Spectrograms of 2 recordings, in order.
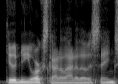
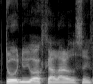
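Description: First: Low, muted mock objection. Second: Loud, insistent mock objection; louder mocked objection. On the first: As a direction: mimic a dull objector, pitched down. Mocking a New York defender, first take. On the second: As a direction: mimic the objector, pushing it louder. Mocking objector again, louder second take.

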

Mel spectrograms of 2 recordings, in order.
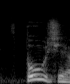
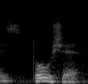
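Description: First: Higher punch on "bullshit"; mock indignant stress on "bullshit"; emphatic dismissal. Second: Said in the usual way. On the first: Fishburne dismissing the grisly art, higher and emphatic.

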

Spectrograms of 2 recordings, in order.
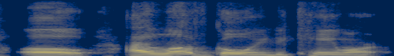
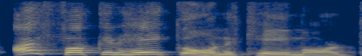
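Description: First: Slow, put-on gushing; mock delight, insincere and stretched; fake enthusiasm. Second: High, vehement outburst; exasperated, high-pitched declaration of hatred; emphatic loathing. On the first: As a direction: pretend to love it, drawing it out. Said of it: "But I don't fake". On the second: Acted. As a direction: blurt out the honest truth, pitched right up. Blunt truth against the faked line.

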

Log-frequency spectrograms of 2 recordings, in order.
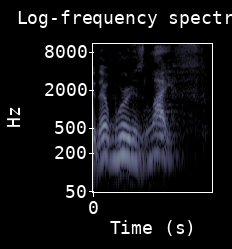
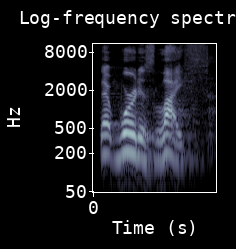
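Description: First: Much softer, slow and rising; slow quiet echo. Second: Slow, weighty preaching line; slow emphatic. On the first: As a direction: let it fall to a hush. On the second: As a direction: press each word slowly. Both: Acted.

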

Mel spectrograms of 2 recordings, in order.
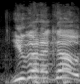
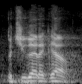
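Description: First: "You gotta go" hammered out at full voice; loud preaching call. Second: Said in the usual way. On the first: Real, not acted. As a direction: shout "You gotta go" from the pulpit.

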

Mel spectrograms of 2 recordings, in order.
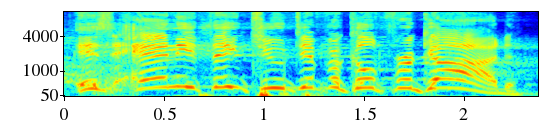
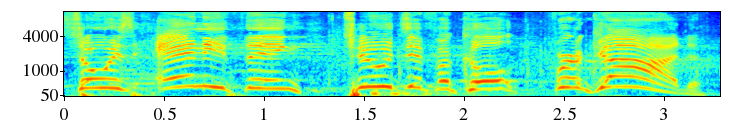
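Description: First: Shouted high and loud like a call to answer; preached shout. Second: High, loud rally cry of faith; preached shout. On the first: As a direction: belt it with full conviction. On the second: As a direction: lift it up so the whole room shouts back. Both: Shown as a demonstration. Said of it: "Say it again".

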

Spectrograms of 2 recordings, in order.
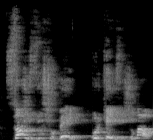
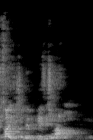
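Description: First: High and slow, leaning on "Só"; the key maxim, spoken slowly and weightily; slow emphatic statement. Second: Said in the usual way. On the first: Shown as a demonstration. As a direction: lay out the principle word by word. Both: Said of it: "Já pararam pra pensar isso?".

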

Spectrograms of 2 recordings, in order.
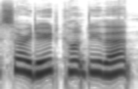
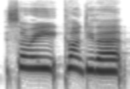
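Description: First: Casual refusal with the put-on accent slipping; lightly acted, higher-pitched offhand apology; Loki. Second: Much higher-pitched mock apology; high, offhand character voice; Loki. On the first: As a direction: play a trickster, losing the character accent. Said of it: "Oh, my accent's gone". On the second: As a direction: play an unbothered trickster refusing, pitched high. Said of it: "Loki's like".

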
